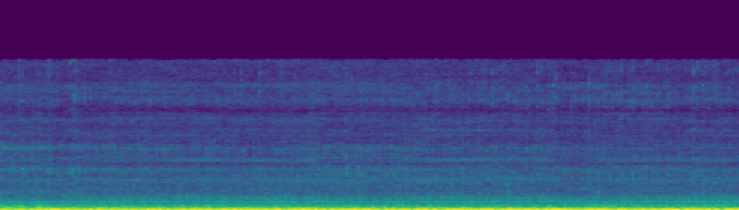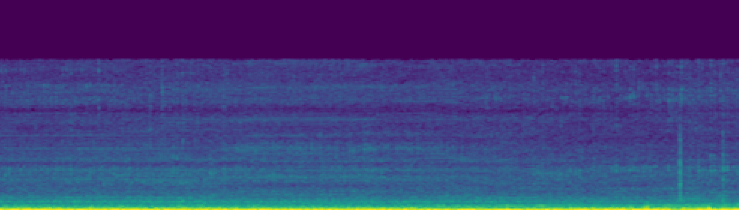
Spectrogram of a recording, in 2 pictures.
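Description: Steady low rumble of a car being driven along a road, heard from inside the cabin: engine and tyre noise with no sharp events.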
